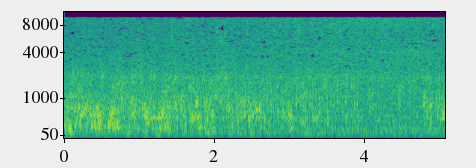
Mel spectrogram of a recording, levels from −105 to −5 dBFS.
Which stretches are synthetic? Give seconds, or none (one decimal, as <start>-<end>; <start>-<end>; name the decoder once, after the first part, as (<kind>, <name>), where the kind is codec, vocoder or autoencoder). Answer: none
